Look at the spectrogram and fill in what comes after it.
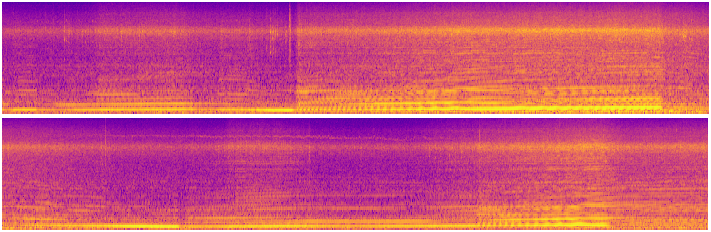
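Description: Ariel Atom's engine heard from the cockpit at track speed, revving through the gears: it climbs in pitch, drops sharply at a gear change about five seconds in, pulls up again, then falls away as the car slows and climbs once more near the end, over a steady rush of wind.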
